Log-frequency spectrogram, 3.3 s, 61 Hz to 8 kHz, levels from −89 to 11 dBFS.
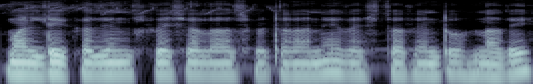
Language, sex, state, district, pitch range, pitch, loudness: Telugu, male, Andhra Pradesh, Sri Satya Sai, 105-110 Hz, 105 Hz, -18 LUFS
